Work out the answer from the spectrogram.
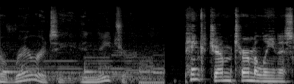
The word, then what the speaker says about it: tourmaline: few places number four pure malign is a gemstone that is classified as being semi-rare and comes in a wide variety of colors the correct pronunciation is tourmaline excellent there it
